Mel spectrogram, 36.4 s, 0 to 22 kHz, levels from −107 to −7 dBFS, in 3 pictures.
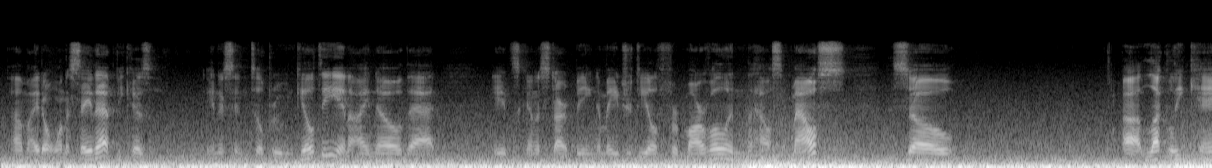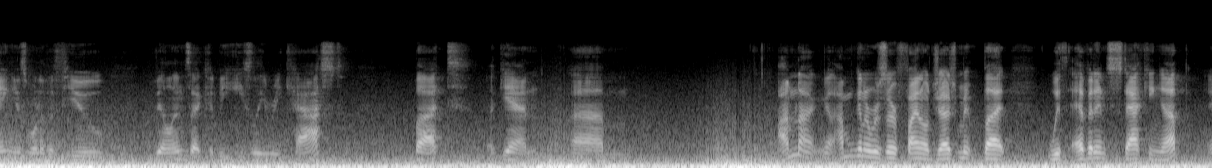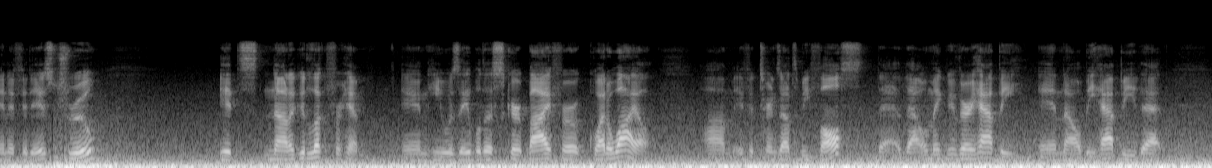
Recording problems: high frequencies cut off; noticeable; nothing above 7.5 kHz
wind noise on the microphone; heavy; 10 dB below the speech

